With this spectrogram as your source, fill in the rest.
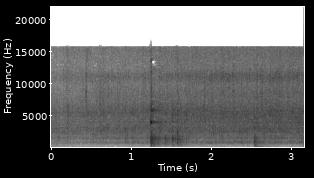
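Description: Capsicum going into hot oil in a pan, with onion and mushroom to follow, for chicken with mushrooms; a steady close sizzle with a couple of sharp stirring clinks.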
